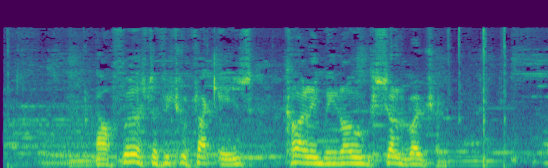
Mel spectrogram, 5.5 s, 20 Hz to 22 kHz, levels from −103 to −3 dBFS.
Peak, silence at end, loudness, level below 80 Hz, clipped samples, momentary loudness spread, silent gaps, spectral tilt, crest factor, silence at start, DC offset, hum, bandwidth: 0 dBFS; 0 s; -14 LUFS; -42 dBFS; under 0.1%; 17 LU; none; -6.5 dB/octave; 14 dB; 0.05 s; under 0.1%; none; 11.5 kHz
